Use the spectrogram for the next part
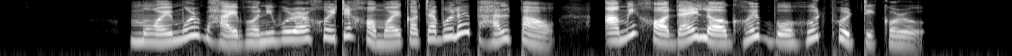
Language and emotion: Assamese, happy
